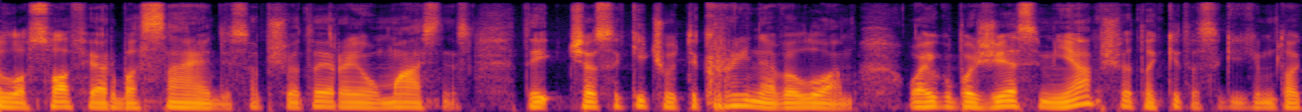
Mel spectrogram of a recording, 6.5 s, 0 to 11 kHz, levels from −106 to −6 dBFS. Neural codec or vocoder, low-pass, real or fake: none; 9.9 kHz; real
